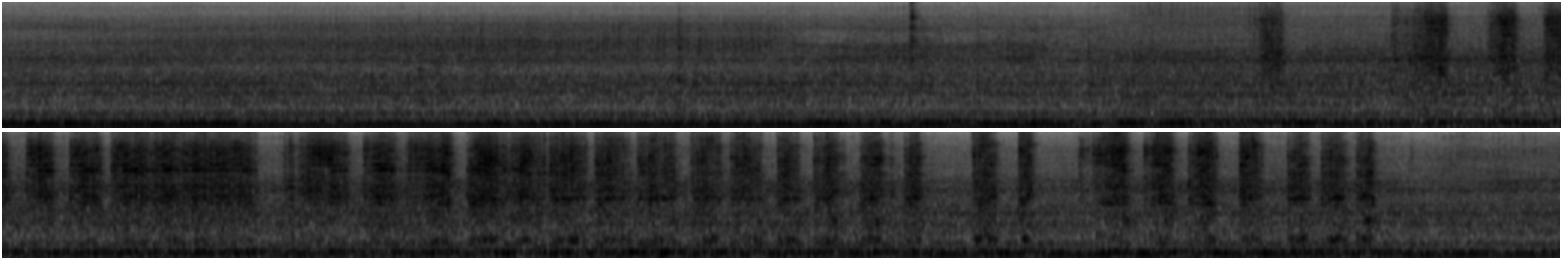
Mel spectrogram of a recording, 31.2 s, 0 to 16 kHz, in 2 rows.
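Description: Rapid, rhythmic scraping strokes of a small metal hand tool on a 3D-printed plastic tree part, about two strokes a second, starting about twelve seconds in, pausing briefly, and stopping near the end. A steady low machine hum runs underneath.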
